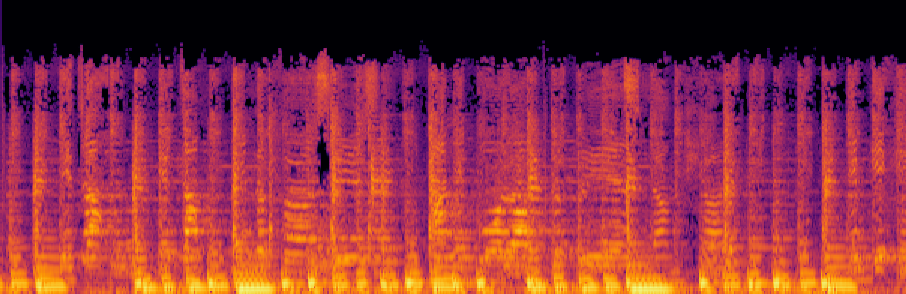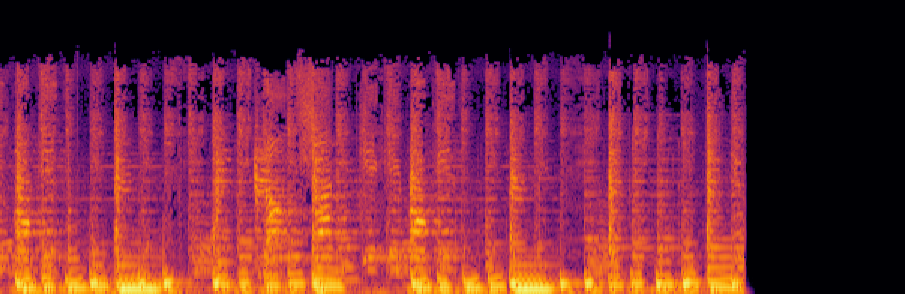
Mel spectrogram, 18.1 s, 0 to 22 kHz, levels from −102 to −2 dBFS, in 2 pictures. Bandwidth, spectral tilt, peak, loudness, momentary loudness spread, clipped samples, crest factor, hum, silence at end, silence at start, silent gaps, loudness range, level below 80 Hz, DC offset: 11 kHz; -5 dB/octave; 0 dBFS; -19 LUFS; 7 LU; under 0.1%; 16 dB; none; 1.6 s; 0 s; none; 2 LU; -20 dBFS; under 0.1%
